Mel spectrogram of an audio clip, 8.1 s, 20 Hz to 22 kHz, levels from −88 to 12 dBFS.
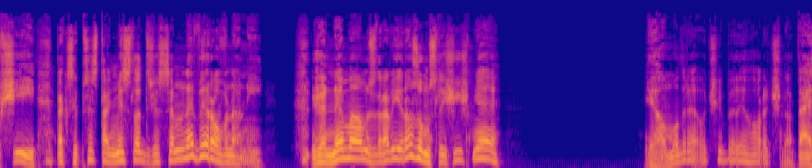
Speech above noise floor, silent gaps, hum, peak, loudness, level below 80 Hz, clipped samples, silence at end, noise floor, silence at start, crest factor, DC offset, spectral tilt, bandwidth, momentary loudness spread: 62 dB; none; none; 0 dBFS; -18 LUFS; -46 dBFS; under 0.1%; 0 s; -79 dBFS; 0 s; 18 dB; under 0.1%; -4.5 dB/octave; 16 kHz; 14 LU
